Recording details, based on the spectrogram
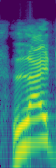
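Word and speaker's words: light: मैं क्या बोलता हूं लाइट में पढ़ो एल के बाद आई है और आई के बाद जीएच है और मैंने बोला आई के बाद जीएच रहेगा जीएच टी रहेगा यहां भी देखो जीएसटी है तो हमको क्या करना है इस जीएसटी में जीएच को साइलेंट करना है तो जरा बोर्ड पर ध्यान दो मैं इस जीएच को साइलेंट कर दिया जी एच को साइलेंट कर दिया मैं सब वर्ड में जीएच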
